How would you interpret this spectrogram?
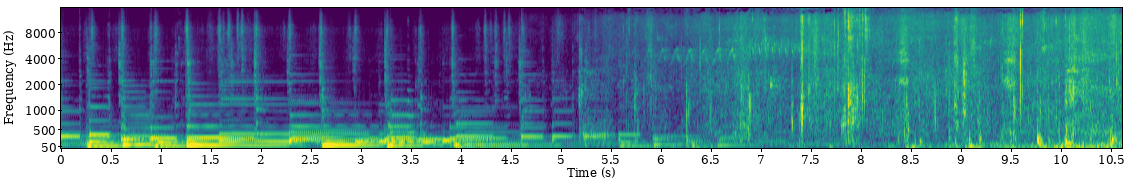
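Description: A few seconds of tonal music give way to steady footsteps of a 19-year-old and his mother taking a walk outdoors, with a gentle rhythm over a broad background hiss of open-air ambience.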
